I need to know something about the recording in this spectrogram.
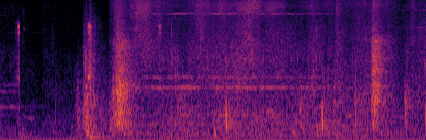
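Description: A door is opened: a sharp click of the latch about a second in, a rush of noise while it swings open, and a sharp knock near the end.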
